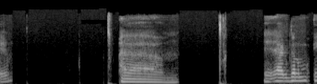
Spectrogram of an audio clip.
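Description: A man's lecturing voice pausing: two sharp mouth clicks frame a single held hesitation sound of under a second at a steady pitch, and then speech resumes near the end.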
